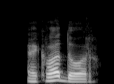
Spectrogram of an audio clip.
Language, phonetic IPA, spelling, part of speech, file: Russian, [ɪkvɐˈdor], Эквадор, proper noun, Ru-Эквадор.ogg
- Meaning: Ecuador (a country in South America)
